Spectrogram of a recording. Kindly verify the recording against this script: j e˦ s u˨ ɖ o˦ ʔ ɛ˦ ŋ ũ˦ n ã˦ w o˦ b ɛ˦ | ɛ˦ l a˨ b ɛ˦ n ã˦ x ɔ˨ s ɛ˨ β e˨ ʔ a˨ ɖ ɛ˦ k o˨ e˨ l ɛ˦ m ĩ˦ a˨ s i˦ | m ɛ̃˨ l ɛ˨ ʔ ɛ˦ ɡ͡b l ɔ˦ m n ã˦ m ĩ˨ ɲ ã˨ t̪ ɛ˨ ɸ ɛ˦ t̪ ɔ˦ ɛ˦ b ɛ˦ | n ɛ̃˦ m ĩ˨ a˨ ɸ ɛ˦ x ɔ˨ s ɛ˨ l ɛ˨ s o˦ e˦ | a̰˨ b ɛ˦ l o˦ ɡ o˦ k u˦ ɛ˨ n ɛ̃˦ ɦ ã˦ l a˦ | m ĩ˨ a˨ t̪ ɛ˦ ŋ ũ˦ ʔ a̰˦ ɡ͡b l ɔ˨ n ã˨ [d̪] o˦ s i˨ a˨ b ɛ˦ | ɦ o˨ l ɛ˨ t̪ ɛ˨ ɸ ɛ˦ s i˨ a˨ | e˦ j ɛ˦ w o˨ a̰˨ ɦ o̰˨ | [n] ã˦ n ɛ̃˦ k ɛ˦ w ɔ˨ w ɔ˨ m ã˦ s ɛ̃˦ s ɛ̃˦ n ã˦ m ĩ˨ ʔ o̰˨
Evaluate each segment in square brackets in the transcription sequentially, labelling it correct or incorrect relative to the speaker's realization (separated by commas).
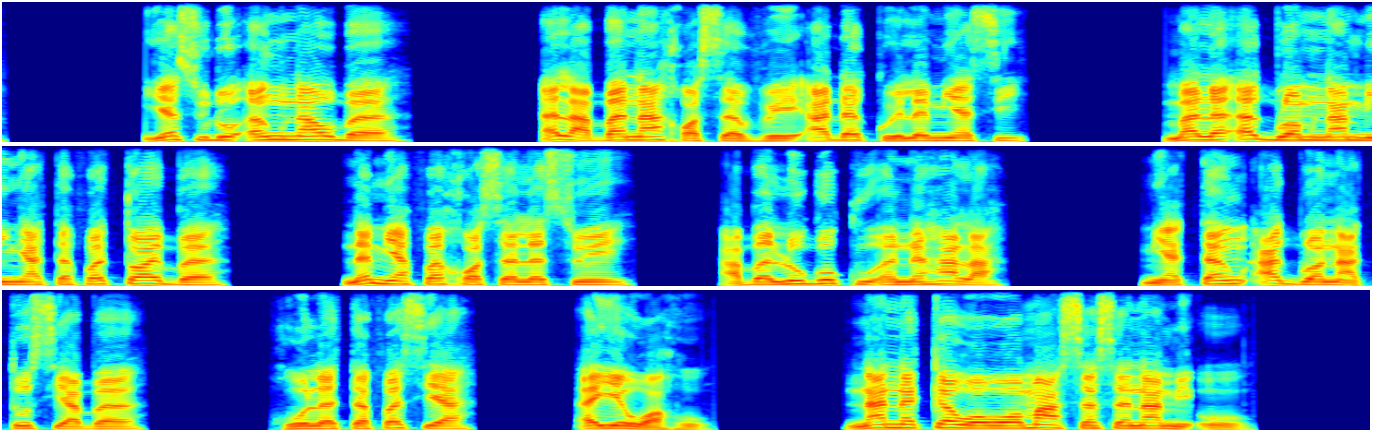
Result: incorrect, correct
